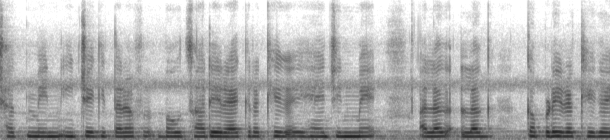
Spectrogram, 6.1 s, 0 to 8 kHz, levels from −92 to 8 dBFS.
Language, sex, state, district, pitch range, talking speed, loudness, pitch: Hindi, female, Uttar Pradesh, Shamli, 230-240 Hz, 155 wpm, -15 LUFS, 235 Hz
